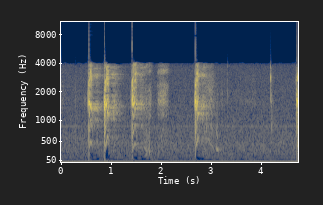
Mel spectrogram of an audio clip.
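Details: Miniature chihuahua, a six-year-old female weighing under three pounds, giving sharp, high, yappy barks in quick bursts, several coming in close pairs, then a brief quiet before a last clipped yap.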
